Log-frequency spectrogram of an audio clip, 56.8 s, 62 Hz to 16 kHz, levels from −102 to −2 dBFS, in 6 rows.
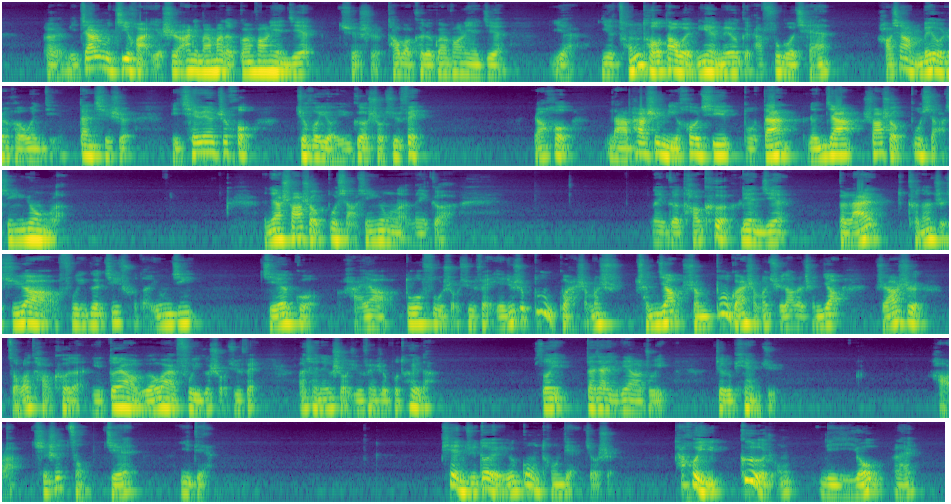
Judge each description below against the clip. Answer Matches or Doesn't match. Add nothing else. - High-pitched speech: Doesn't match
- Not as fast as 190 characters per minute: Doesn't match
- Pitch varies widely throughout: Doesn't match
